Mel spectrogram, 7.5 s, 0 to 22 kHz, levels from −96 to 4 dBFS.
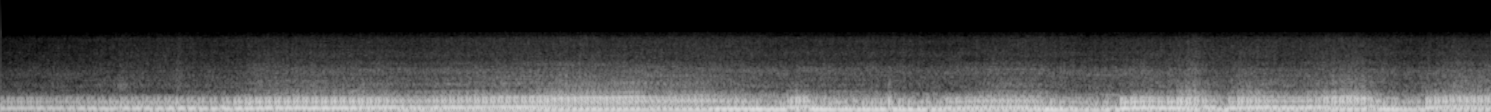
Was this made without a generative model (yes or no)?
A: yes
